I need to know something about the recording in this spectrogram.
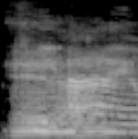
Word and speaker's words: Kenai: Kenai, like Kenai. You know, like No, you have I- a keen eye.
